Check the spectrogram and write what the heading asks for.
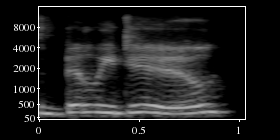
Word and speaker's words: billet-doux: It's billidoux. And it's spelled B-I-L-L-E-T-D-O-U-X. And it simply means a love letter. So I suppose I wish that my husband would write me a billy-doo every once in a while,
